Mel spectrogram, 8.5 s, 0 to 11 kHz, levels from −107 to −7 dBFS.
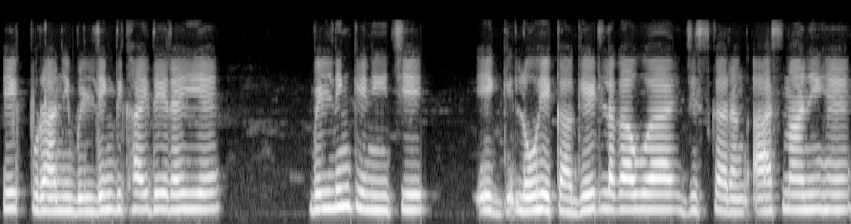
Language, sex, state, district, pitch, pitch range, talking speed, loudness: Hindi, female, Uttar Pradesh, Etah, 225 Hz, 210-230 Hz, 150 wpm, -15 LUFS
